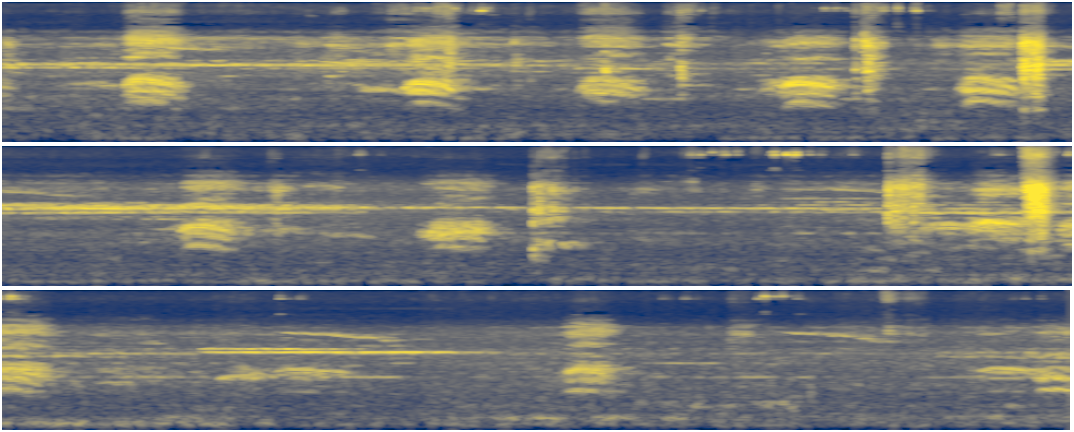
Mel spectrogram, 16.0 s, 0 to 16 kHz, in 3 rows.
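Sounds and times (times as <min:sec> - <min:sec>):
crows cawing: 0:00.5 - 0:01.0, 0:02.0 - 0:02.3, 0:02.9 - 0:04.2, 0:04.8 - 0:05.1, 0:06.2 - 0:06.6, 0:07.4 - 0:07.9, 0:10.0 - 0:11.0, 0:13.5 - 0:13.8.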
